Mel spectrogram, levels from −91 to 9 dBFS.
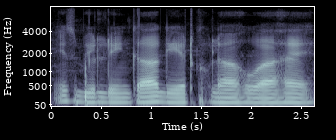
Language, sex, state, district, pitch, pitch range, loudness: Hindi, male, Jharkhand, Ranchi, 100 Hz, 95-105 Hz, -19 LUFS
